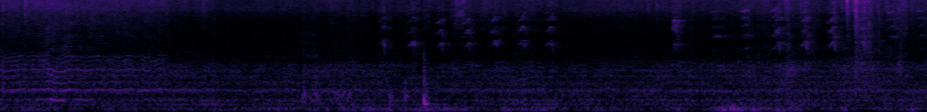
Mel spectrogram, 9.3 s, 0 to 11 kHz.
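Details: Honey bee colony in Hive #2 during a weekly winter inspection, with food reserves being checked: a steady low buzzing hum with layered tones and a few short handling knocks and clicks.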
